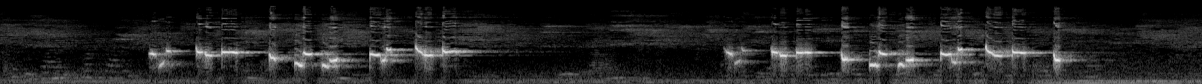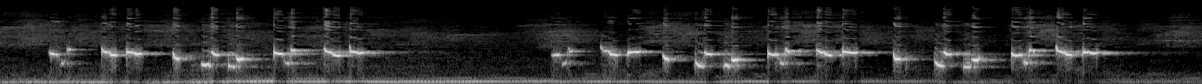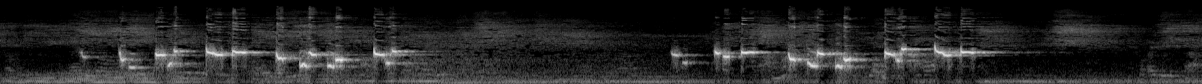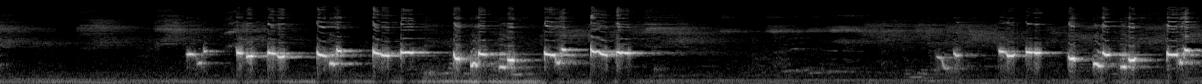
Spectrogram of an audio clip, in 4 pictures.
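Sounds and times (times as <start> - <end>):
bulbul whistled song: 1.4 - 5.3, 7.2 - 11.0, 12.3 - 16.3, 17.3 - 23.4, 24.9 - 28.4, 30.7 - 35.2, 37.8 - 43.2, 45.4 - 48.0.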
